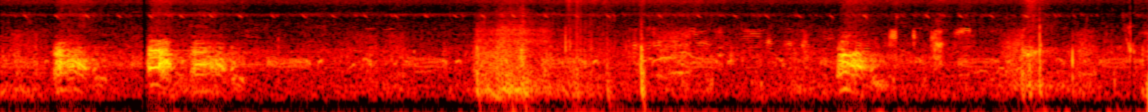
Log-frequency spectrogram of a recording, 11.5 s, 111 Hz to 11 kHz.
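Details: Wild chacma baboons at sunset on a WildEarth safari drive, 20 January 2022, alarm-calling in distress at predators such as lion, leopard, wild dog, cheetah and hyena. Several distant, hoarse barks come in scattered bursts against soft breeze and a faint steady hum.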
